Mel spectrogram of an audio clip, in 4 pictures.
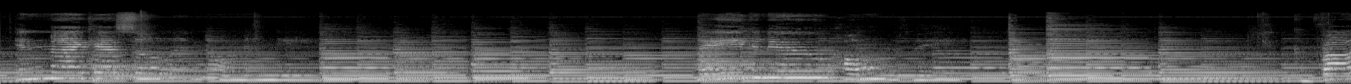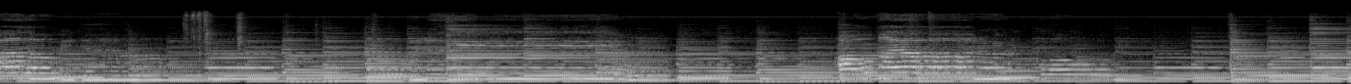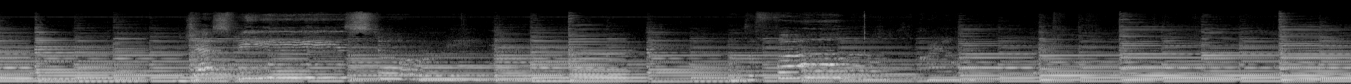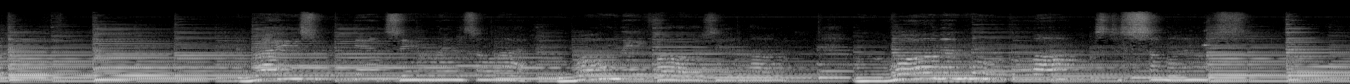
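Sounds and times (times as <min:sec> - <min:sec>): acoustic guitar picking: 0:00.0 - 0:54.0
woman singing folk song: 0:00.0 - 0:54.0.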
